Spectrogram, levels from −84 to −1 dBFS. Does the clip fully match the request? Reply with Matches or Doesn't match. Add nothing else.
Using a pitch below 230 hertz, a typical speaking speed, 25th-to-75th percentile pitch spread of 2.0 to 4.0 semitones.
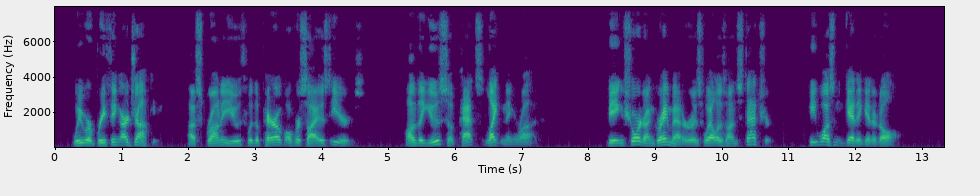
Matches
